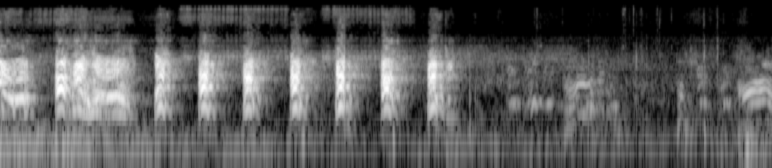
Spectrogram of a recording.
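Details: Dog in protection training barking hard and evenly, about eight sharp harmonic barks roughly every half second, then falling quiet while softer whines and distant voices follow.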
